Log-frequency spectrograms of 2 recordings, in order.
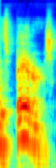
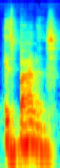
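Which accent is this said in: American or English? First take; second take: American; English. First: It is said in an American accent. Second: It is said in an English accent. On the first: Listeners understand the name easily. The speaker calls it right. "I have to say in an American accent" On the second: Listeners do not understand the name. The speaker calls it wrong. "if I say, it's Banners, then they're like, what?"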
